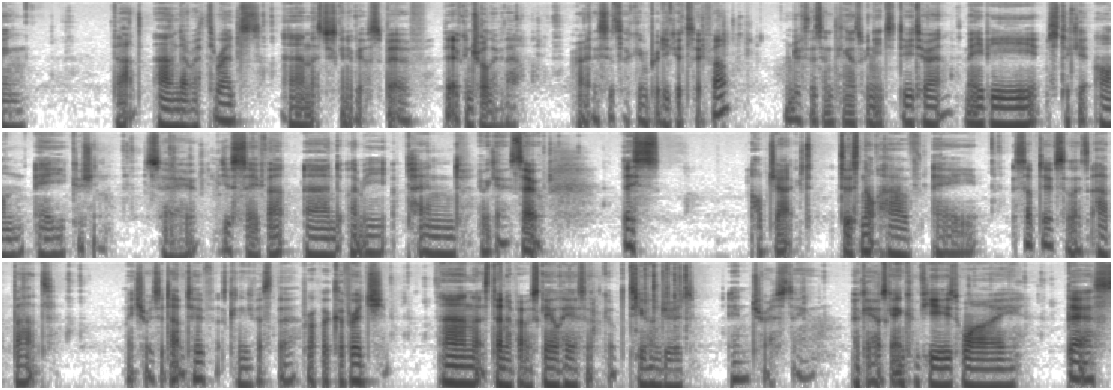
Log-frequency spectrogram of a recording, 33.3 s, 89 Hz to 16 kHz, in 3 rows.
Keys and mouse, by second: 1.7 middle click, 2.5 ctrl+shift+click, 3.3-5.0 drag, 5.7-6.2 middle drag, 7.1 ctrl+s, 7.6 g, 8.5-9.1 middle drag, 9.6 middle click, 12.1 click, 12.7 ctrl+s, 14.1 F4, 15.8 middle click, 16.2 shift+middle drag, 16.5 middle drag, 19.3 click, 19.7-20.9 drag, 22.7 click, 25.7 middle click, 26.1 middle click, 26.7 middle click, 27.6-29.2 drag, 28.7 KP_0, 29.6 middle click, 30.2 middle click, 30.9 middle click, 31.3 middle click, 31.7 middle click, 32.1 middle click, 32.7 middle drag.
